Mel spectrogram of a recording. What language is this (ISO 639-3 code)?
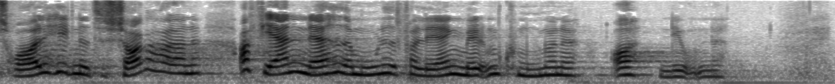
dan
